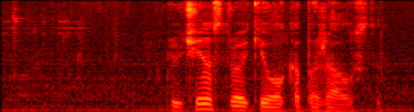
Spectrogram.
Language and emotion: Russian, neutral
